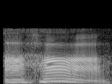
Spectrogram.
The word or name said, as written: aha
